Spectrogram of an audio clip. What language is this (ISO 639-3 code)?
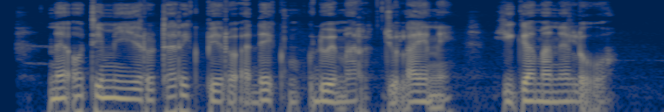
luo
